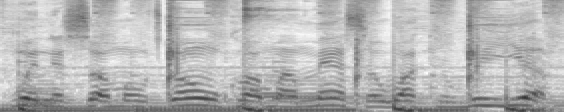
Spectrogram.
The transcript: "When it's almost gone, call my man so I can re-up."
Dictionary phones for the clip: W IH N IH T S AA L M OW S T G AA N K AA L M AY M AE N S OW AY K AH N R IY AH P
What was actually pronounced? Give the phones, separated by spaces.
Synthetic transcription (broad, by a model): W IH N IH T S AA M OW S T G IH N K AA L M AY M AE S OW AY K AH N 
